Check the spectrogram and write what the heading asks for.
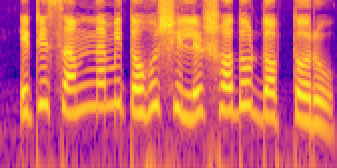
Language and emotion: Bengali, neutral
